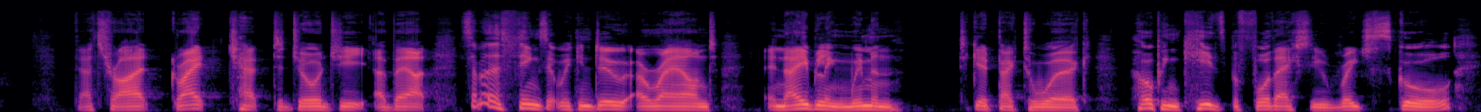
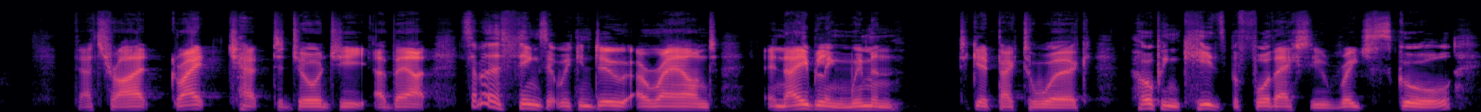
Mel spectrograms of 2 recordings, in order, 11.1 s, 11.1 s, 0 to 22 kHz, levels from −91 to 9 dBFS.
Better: first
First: none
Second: thin; somewhat; fading below 350 Hz

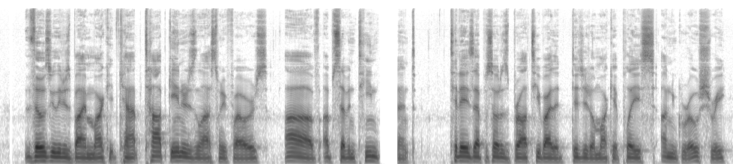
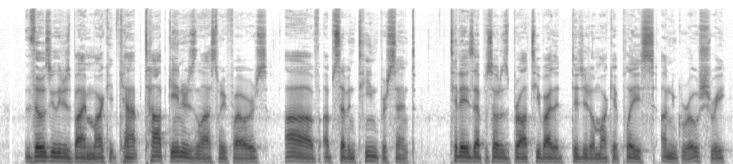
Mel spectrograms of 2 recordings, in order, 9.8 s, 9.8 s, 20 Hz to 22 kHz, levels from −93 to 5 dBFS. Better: second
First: audio cutting out; at 5 s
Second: none

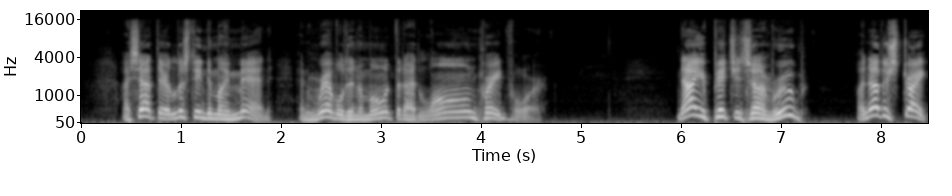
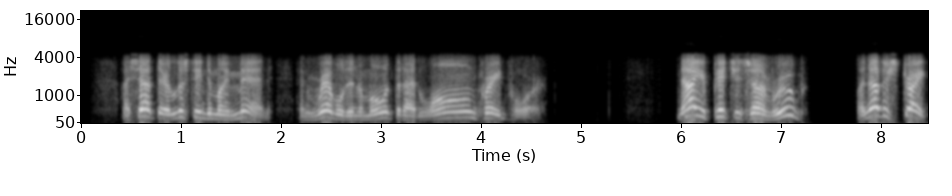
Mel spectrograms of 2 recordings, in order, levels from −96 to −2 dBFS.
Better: first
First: none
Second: phone-call audio; poor line

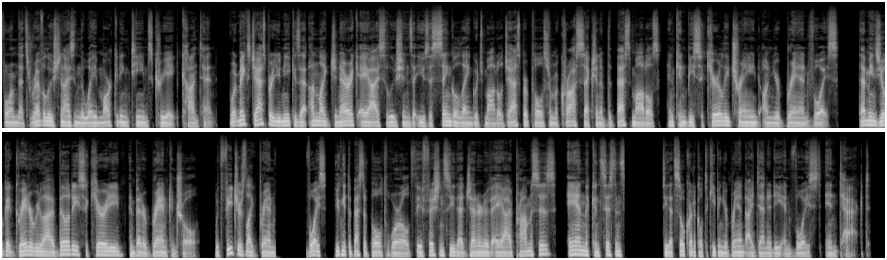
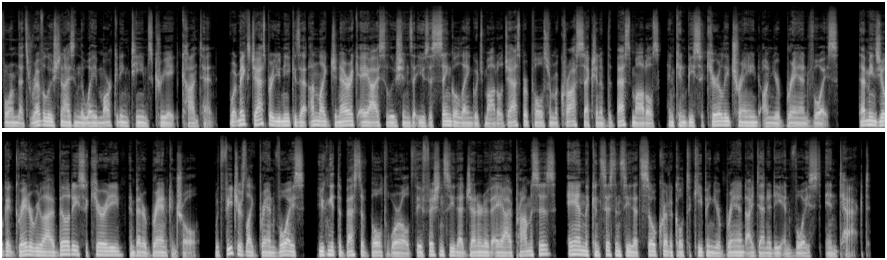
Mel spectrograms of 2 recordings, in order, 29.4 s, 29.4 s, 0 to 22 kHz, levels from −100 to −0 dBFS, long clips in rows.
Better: second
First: audio freezing; at 19 s for 0.5 s and at 25 s for 0.5 s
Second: none

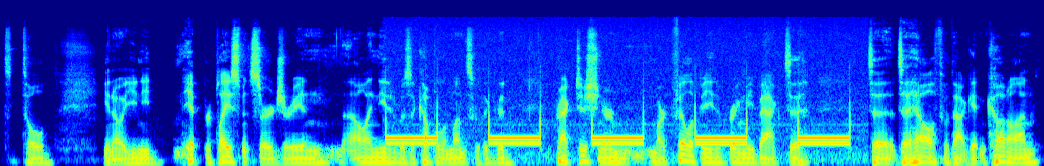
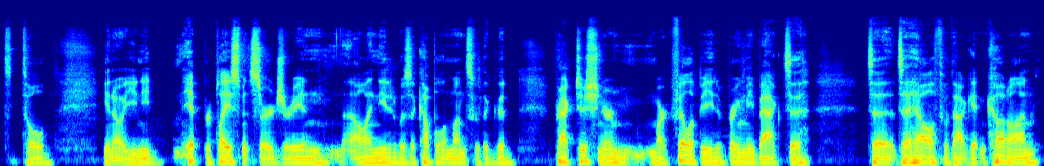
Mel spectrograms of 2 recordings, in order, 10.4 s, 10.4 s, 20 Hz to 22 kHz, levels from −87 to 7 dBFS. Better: second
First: phone ringing; loud; from 4 to 8.5 s; peak 6 dB above the speech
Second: none

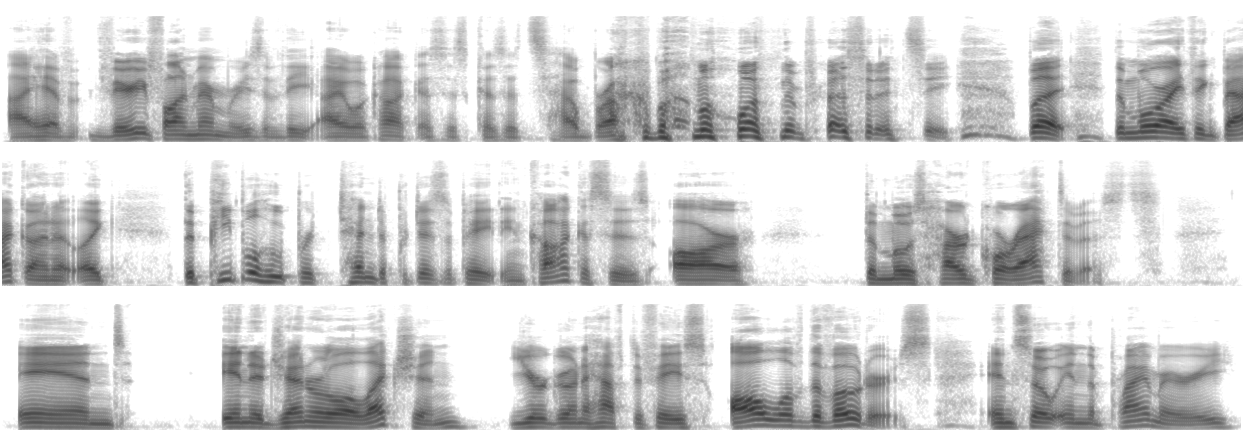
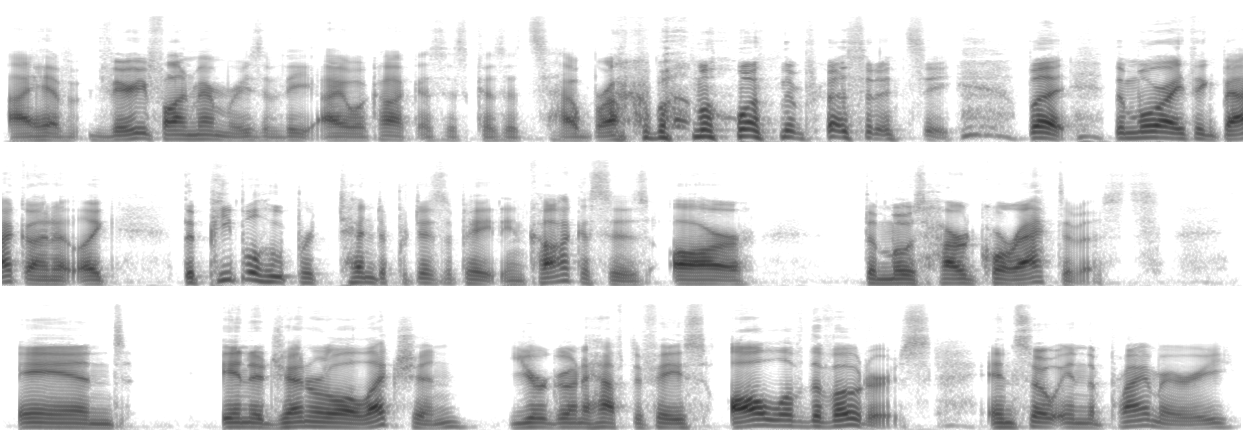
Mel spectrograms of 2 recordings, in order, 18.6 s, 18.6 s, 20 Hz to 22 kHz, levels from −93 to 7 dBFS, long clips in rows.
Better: first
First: none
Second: muffled; slightly; fading above 3 kHz

